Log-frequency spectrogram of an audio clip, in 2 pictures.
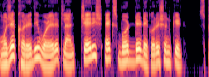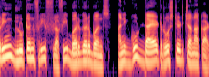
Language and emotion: Goan Konkani, neutral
